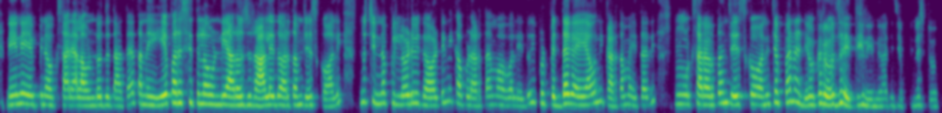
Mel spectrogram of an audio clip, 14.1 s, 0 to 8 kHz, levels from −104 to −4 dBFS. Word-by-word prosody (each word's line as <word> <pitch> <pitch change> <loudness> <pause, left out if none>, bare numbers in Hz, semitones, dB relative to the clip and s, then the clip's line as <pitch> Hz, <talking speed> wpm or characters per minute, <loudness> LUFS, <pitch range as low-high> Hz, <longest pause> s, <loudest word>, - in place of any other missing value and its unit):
నేనే 245 +3 +2
చెప్పిన 235 0 -3
ఒకసారి, 215 0 -2
"అలా 205 -1 +3
ఉండొద్దు 220 +1 -2
తాతయ, 205 +6 -4
తను 240 -3 0 0.2
ఏ - - +10
పరిస్థితిలో 275 -2 +2
ఉండి, 235 +1 +1
ఆ - - +6
రోజు 225 +1 +1
రాలేదో 225 +3 +5
అర్థం 225 +1 -1
చేసుకోవాలి. 210 +1 -5 0.3
నువ్వు 300 0 -6
చిన్న 270 -3 -1
పిల్లోడివి 250 +2 0
గాబట్టి 210 +5 0
నీకప్పుడు 245 -8 -3
అర్థం 225 +3 -9
అవ్వలేదు. 205 +1 -8
ఇప్పుడు 270 -3 -5
పెద్దగయ్యావు, 230 +2 +4
నీకర్థం 220 -4 -4
అయితాది. 215 +9 -7 0.3
నువ్వొకసారి 240 -1 +1
అర్థం 270 +5 0
చేసుకో." 235 +1 +1
అని 245 +2 -4
చెప్పానండి, 285 -6 0
ఒక 255 +4 -2
రోజయితే 225 -3 +2
నేను. 190 0 -9
అది 205 +1 -20
చెప్పిన 200 +3 -17
స్టో 185 -2 -21
230 Hz, 155 wpm, -23 LUFS, 210-255 Hz, 0.3 s, ఏ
